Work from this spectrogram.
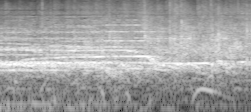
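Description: Talk show studio audience applauding continuously, with crowd noise and a voice speaking over the clapping.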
